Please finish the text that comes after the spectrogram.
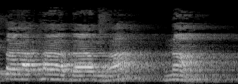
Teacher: वे वर्ण जिनके उच्चारण में जीवा दांतों का स्पर्श करती है, दांत को स्पर्श करते हुए उच्चारित करती है, जैसे ता, था, दा, धा, ना, वह दंत कहलाते हैं।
